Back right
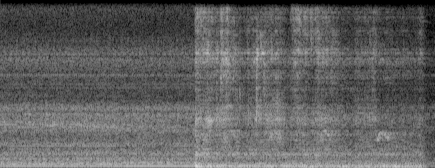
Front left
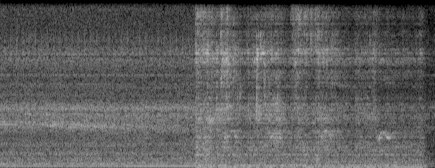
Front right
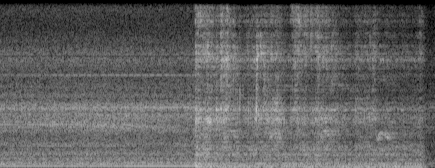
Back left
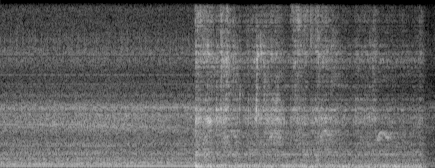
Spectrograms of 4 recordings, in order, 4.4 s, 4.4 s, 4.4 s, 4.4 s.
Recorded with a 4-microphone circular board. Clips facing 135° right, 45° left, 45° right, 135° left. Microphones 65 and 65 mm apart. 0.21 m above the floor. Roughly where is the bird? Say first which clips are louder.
Back right 4 dB, even; behind right.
